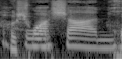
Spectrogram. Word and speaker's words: Huashan: I thought it was H-U-A-S-H-A-N. – How do you say that? Huan? – Huashan. – Huashan. – H-U-A-S-H-A-N.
